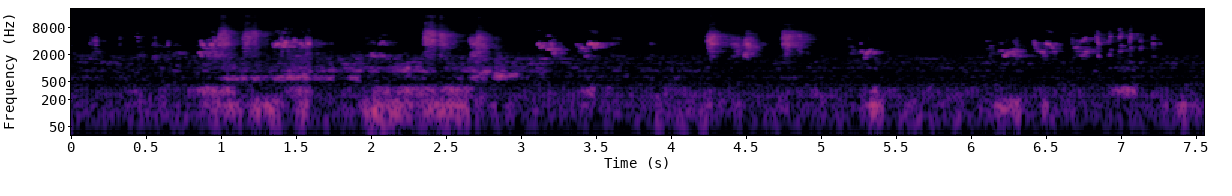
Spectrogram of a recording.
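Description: Birds chirping faintly in short, irregular calls.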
